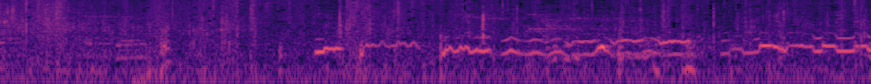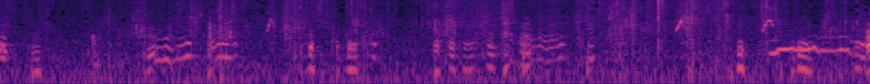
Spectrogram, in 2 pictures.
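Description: Several chickens cluck and murmur nearby, a busy run of soft repeated clucks with occasional louder calls.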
